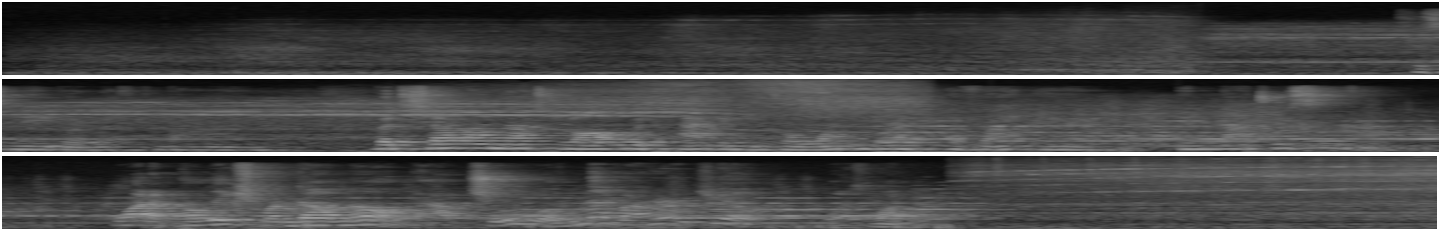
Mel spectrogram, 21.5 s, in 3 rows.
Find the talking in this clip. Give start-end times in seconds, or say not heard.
7.0-14.1, 14.9-19.0.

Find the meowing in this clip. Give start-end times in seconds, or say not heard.
not heard.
